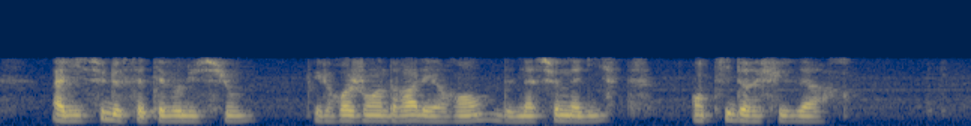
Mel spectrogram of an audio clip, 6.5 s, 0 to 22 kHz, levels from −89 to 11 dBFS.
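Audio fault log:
No fault to enter in the audio fault log.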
